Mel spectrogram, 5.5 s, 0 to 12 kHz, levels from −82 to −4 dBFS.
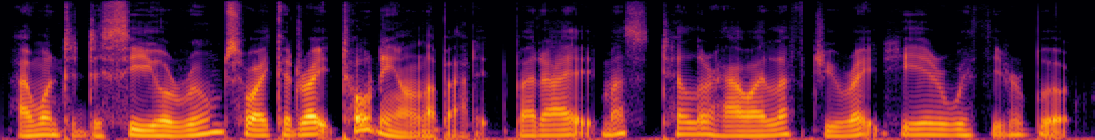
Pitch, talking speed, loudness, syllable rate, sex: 125 Hz, 305 wpm, -20 LUFS, 6.5 syllables/s, male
